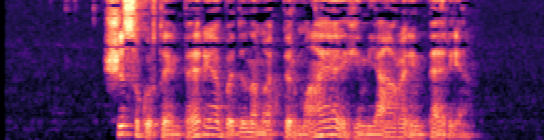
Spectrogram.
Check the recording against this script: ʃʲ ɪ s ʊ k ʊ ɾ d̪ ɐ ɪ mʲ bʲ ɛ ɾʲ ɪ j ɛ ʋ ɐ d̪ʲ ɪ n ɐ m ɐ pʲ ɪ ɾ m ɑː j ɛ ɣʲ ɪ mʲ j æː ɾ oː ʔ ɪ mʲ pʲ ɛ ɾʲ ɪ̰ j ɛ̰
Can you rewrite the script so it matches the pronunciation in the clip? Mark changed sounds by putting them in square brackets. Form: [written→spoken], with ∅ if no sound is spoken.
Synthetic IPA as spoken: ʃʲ ɪ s ʊ k ʊ ɾ [d̪→t̪] ɐ ɪ mʲ [bʲ→pʲ] ɛ ɾʲ ɪ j ɛ ʋ ɐ d̪ʲ ɪ n ɐ m ɐ pʲ ɪ ɾ m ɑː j ɛ ɣʲ ɪ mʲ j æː ɾ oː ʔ ɪ mʲ pʲ ɛ ɾʲ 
